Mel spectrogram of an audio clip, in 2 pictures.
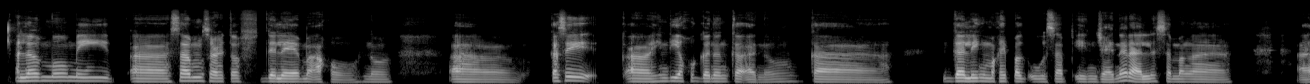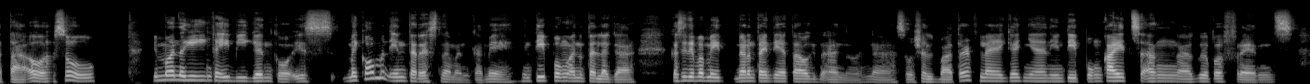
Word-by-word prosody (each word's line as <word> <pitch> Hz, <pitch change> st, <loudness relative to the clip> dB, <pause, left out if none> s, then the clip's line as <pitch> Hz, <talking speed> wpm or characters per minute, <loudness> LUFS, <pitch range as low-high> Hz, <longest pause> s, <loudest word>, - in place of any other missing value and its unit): Alam 165 Hz, +2 st, +4 dB
mo 170 Hz, 0 st, -2 dB
may, 160 Hz, -2 st, +1 dB, 0.2 s
ah, 135 Hz, -1 st, 0 dB
some 165 Hz, +5 st, +3 dB
sort 145 Hz, -2 st, +1 dB
of 140 Hz, -1 st, -3 dB, 0.2 s
dilemma 135 Hz, -2 st, +2 dB
ako 105 Hz, -1 st, -8 dB
‘no, 120 Hz, -1 st, -10 dB, 0.6 s
ah, 115 Hz, -2 st, -2 dB, 0.4 s
kasi, 175 Hz, +1 st, +3 dB, 0.3 s
ah, 135 Hz, -1 st, +2 dB
hindi 150 Hz, +3 st, -1 dB
ako 155 Hz, 0 st, -4 dB
ganon 140 Hz, -1 st, -2 dB
ka 115 Hz, -, -1 dB
ano, 130 Hz, +5 st, -14 dB
ka 125 Hz, -2 st, +1 dB, 1.2 s
galing 150 Hz, +1 st, +4 dB
makipag-usap 135 Hz, -3 st, -2 dB
in 130 Hz, -1 st, -6 dB
general 125 Hz, +1 st, +2 dB
sa 140 Hz, -, +2 dB
mga, 120 Hz, -3 st, -5 dB, 0.7 s
ah, 110 Hz, +1 st, -3 dB
tao. 115 Hz, +4 st, 0 dB
So, 160 Hz, -4 st, +3 dB, 0.6 s
'yung 190 Hz, +2 st, -5 dB
mga 210 Hz, -1 st, +4 dB
nagiging 195 Hz, 0 st, +3 dB
kaibigan 160 Hz, -2 st, +2 dB
ko 130 Hz, -2 st, -3 dB
is 145 Hz, -1 st, +3 dB
may 185 Hz, +4 st, +1 dB
common 285 Hz, +3 st, 0 dB
interest 150 Hz, -5 st, +1 dB
naman 105 Hz, -4 st, -8 dB
kami. 120 Hz, +2 st, -6 dB
'Yung 155 Hz, -1 st, -11 dB
tipong 175 Hz, -1 st, +3 dB
ano 155 Hz, 0 st, -1 dB
talaga, 125 Hz, -6 st, 0 dB, 0.4 s
kasi 165 Hz, +2 st, +1 dB
'di 175 Hz, -, +6 dB
ba 180 Hz, -, +4 dB
may 165 Hz, -2 st, +4 dB, 0.2 s
meron 155 Hz, +1 st, +3 dB
tayong 150 Hz, -1 st, +2 dB
tinatawag 135 Hz, -2 st, 0 dB
na 115 Hz, -, -5 dB
ano 100 Hz, -1 st, -16 dB
na 110 Hz, -3 st, -12 dB
social 115 Hz, +2 st, -2 dB
butterfly 160 Hz, +7 st, -1 dB
ganyan, 155 Hz, -2 st, -2 dB
'yung 145 Hz, 0 st, -6 dB
tipong 150 Hz, 0 st, 0 dB
kahit 170 Hz, -1 st, +7 dB
saang 145 Hz, -1 st, +1 dB, 0.2 s
group 145 Hz, -1 st, -5 dB
of 135 Hz, -, -2 dB
friends, 110 Hz, 0 st, +1 dB
140 Hz, 145 wpm, -24 LUFS, 125-160 Hz, 1.2 s, kahit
